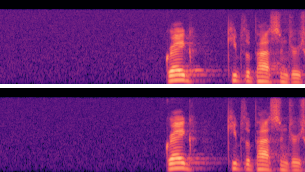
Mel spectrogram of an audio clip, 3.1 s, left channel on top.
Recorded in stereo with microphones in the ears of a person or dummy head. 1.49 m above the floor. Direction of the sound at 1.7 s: 15° right (ahead or behind).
